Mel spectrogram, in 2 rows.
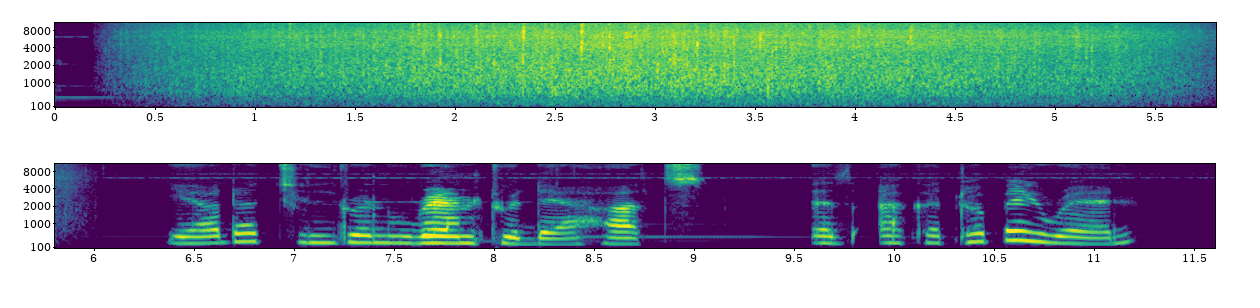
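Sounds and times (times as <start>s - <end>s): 
heavy rain falling: 0.0s - 6.0s
speech: 6.6s - 11.3s.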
